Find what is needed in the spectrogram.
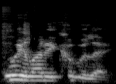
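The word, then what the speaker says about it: Uilani Kuʻule: Yeah, it's pronounced Uilani Ku'ule. She's actually Hawaiian, and they taught me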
